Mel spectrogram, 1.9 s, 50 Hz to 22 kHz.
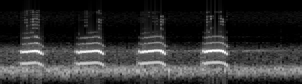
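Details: White-tailed eagle screaming at its Latvian nest on 20 March 2021 when a probable young stranger eagle comes to a branch. Four loud, even, ringing yelps about half a second apart sound against a constant rushing noise.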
